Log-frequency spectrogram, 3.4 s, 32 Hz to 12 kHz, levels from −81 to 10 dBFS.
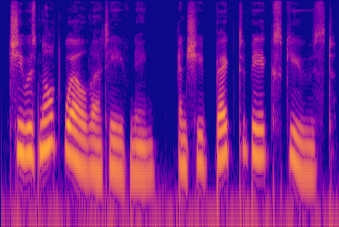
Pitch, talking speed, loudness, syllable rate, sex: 180 Hz, 210 wpm, -18 LUFS, 5.7 syllables/s, female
